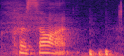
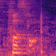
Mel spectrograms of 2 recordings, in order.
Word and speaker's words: croissant: what did you say I said croissant but it's croissant yeah but I was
